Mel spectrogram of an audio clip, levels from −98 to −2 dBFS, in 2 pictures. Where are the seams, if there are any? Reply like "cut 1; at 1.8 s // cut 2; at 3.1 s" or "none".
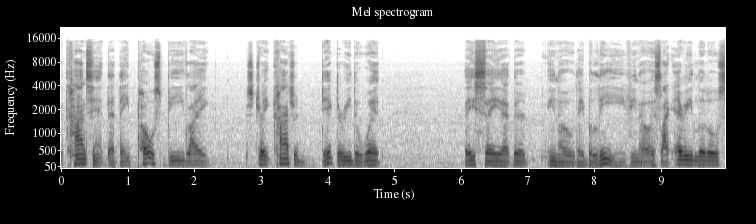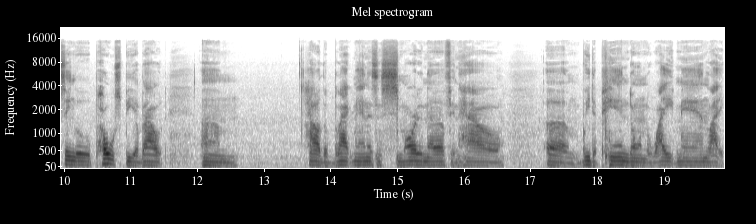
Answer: cut 1; at 15.9 s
